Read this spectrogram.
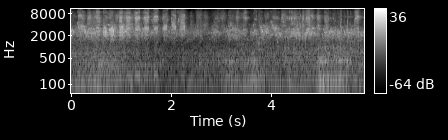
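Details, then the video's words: Colony of budgerigars chirping in quick bursts of high, squeaky notes, dense at first, easing briefly, then resuming. "budgies parrots colony"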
